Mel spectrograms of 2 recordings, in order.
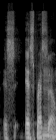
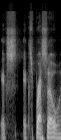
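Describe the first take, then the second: First: The word starts with an 'es' sound. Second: The word starts with an 'ex' sound. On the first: The speaker calls it right. "instead of es- espresso" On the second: The speaker calls it wrong. "when people say ex- espresso"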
